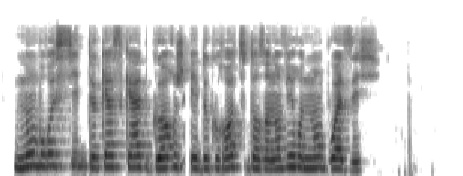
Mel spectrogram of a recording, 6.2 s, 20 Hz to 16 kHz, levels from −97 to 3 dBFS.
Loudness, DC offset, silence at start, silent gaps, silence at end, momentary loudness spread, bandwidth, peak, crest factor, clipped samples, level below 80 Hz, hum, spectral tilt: -21 LUFS; under 0.1%; 0.2 s; none; 1.15 s; 7 LU; 9.2 kHz; -4 dBFS; 18 dB; under 0.1%; -70 dBFS; none; -4 dB/octave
